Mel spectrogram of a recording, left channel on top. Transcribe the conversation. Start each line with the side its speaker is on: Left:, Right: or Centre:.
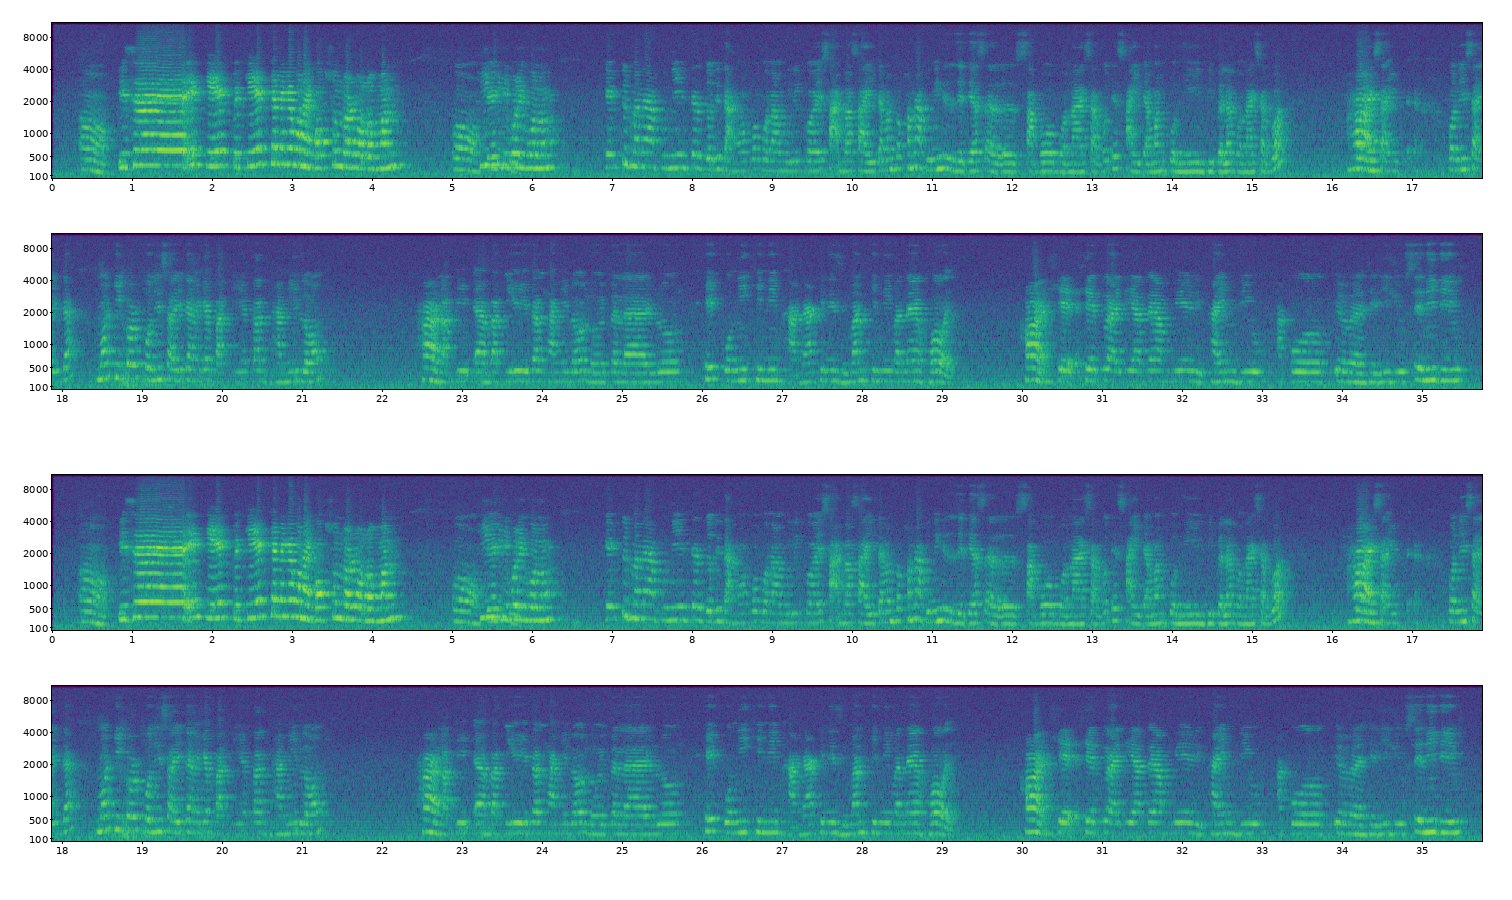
Right: অ
Left: পিছে এই কেক <inaudible> <inaudible> কেক কেনেকে বনাই কওক চোন বাৰু অলপমান? <inaudible>
Right: অঁ!
Left: কি
Right: কেকটো?
Left: কি দিব লাগিবনো
Right: <inaudible> কেকটোত মানে আপুনি এতিয়া যদি ডাঙৰকৈ বনাও বুলি কয় <inaudible> বা চাৰিটামান প্ৰথমে আপুনি সেই যেতিয়া চা <inaudible> চাব বনাই চাব তে চাৰিটামান কণী দি পেলাই বনাই চাব।
Left: হয়
Right: কণী চাৰি <inaudible> <inaudible> কণী চাৰিটা। মই কি কৰো কণী চাৰি বাটি এটাত ভাঙি ল‌ওঁ।
Left: হয়
Right: বাটি এ বাটি এটাত ভাঙি ল‌ওঁ। লৈ <unintelligible> পেলাই আৰু সেই কণীখিনি ভাঙাখিনি যিমানখিনি মানে হয় <inaudible>
Left: হয়
Right: সেই-সেই <inaudible> খুৱাই দিয়াতে আমি ৰিফাইন দিওঁ। আকৌ হেৰি <inaudible> দিওঁ চেনি দিওঁ,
